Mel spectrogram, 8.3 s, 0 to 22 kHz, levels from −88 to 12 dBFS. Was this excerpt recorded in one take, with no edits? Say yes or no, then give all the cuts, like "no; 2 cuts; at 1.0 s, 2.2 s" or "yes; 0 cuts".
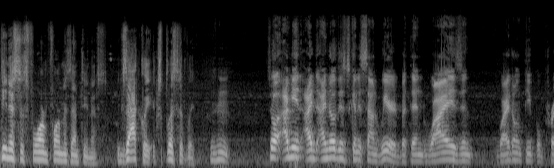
no; 1 cut; at 3.9 s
